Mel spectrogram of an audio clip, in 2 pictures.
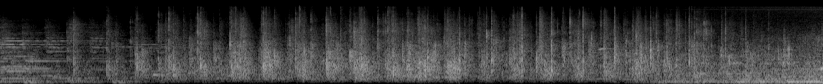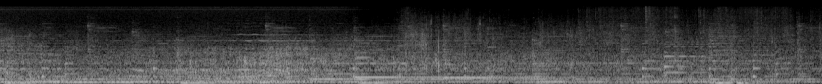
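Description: Dense clapping for the first six seconds or so, then background music with low held notes takes over.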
